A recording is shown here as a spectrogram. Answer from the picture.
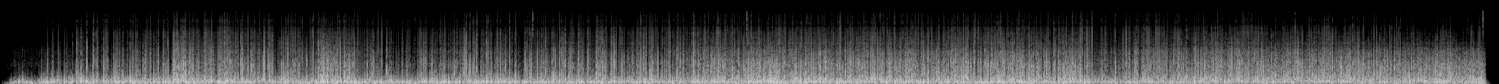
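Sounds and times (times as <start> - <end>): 
small flame burning from cigarette lighter: 0.2 - 14.9.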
